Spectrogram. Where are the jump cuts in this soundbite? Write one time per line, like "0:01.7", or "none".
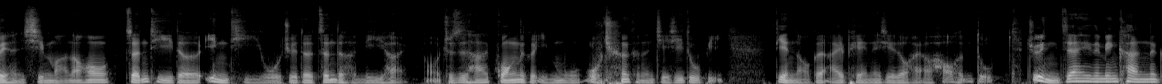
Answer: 0:01.2
0:04.1
0:10.2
